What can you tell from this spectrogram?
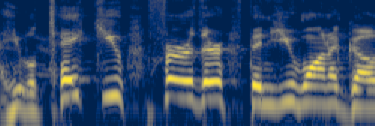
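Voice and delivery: normal talking voice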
